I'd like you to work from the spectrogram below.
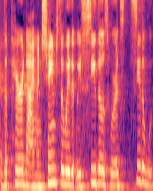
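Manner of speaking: normal talking voice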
